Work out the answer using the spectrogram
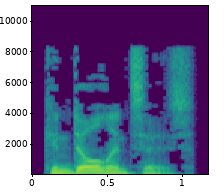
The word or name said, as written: condolences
